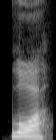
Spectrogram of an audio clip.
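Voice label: "лоа", Komi, female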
